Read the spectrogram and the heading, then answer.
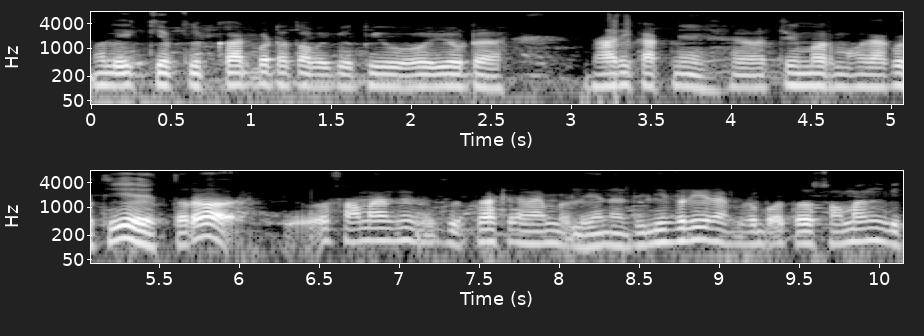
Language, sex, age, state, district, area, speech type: Nepali, male, 18-30, West Bengal, Kalimpong, rural, spontaneous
